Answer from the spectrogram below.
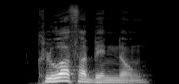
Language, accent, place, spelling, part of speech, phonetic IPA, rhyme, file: German, Germany, Berlin, Chlorverbindung, noun, [ˈkloːɐ̯fɛɐ̯ˌbɪndʊŋ], -oːɐ̯fɛɐ̯bɪndʊŋ, De-Chlorverbindung.ogg
- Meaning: chlorine compound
